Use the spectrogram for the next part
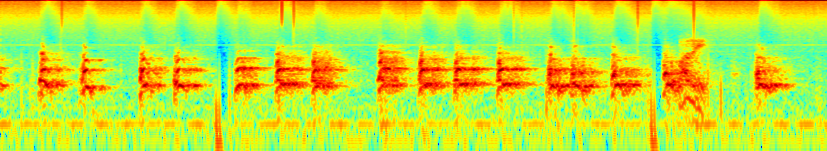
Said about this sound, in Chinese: Buddy，Buddy，我吧，你吠咩你？又吠啦？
